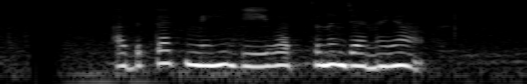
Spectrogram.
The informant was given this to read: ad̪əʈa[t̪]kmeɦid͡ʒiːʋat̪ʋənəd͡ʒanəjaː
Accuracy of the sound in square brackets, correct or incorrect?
incorrect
